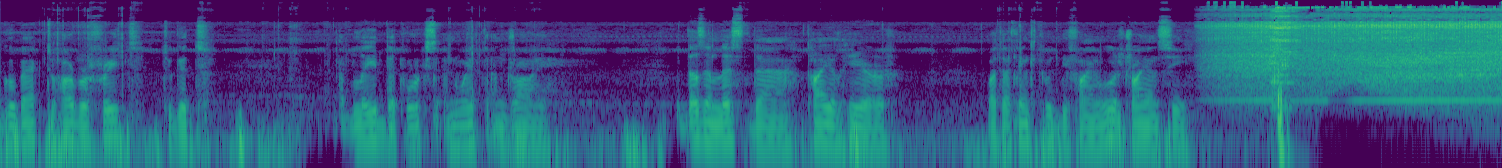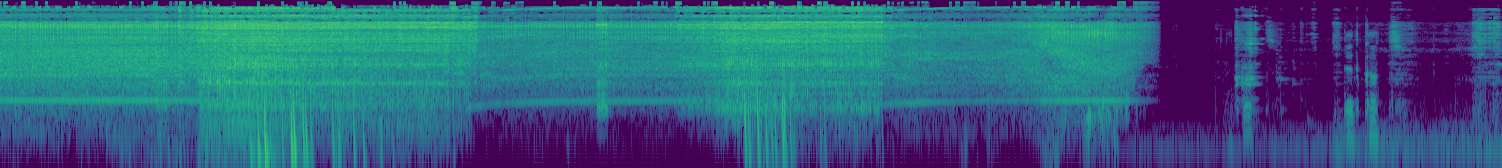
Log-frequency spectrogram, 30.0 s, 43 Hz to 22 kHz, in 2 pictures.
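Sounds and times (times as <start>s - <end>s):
angle grinder cutting tile: 12.0s - 26.6s.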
